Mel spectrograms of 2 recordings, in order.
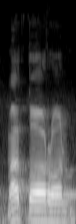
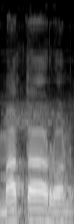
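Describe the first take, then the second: First: মা ত রন with short separate syllables মা and ত, no long তা; correct reading. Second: মাতা রন said with a long drawn ta, the common mistake; wrong reading. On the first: Teacher shows students the correct reading, crisp short syllables. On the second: Teacher shows students the common mistake, wrong reading. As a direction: demo the wrong মাতা রন, stretching মা and তা into মাতা. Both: Shown as a demonstration. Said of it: "মাতা রন হবে না".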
